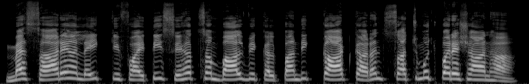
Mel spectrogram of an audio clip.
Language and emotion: Punjabi, angry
